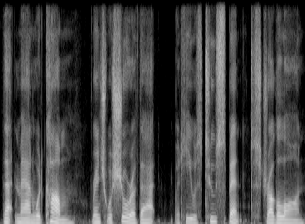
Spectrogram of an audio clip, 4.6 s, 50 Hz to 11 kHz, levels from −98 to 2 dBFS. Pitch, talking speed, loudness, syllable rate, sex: 160 Hz, 220 wpm, -20 LUFS, 4.5 syllables/s, female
